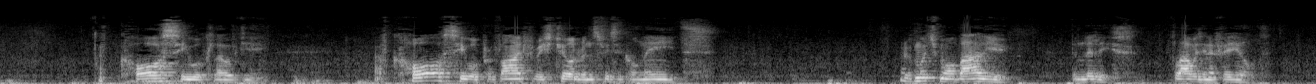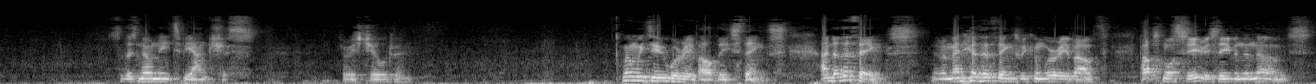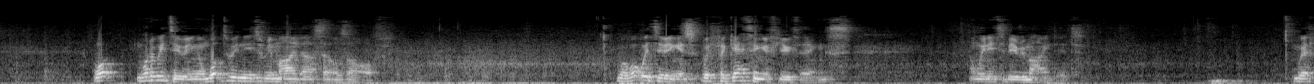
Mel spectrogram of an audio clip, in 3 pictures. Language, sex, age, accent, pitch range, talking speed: English, male, 30-49, British, 110-145 Hz, 140 wpm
